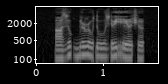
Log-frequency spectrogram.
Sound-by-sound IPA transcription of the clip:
ɑ˨ zu˦˨ ɡ͡by˦ɭu˧ɗuː˧zɾy˦ rʲə̃ː˧ʃə̃˧

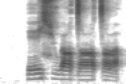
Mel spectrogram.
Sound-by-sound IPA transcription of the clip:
eɕuːdˤuːtˤa

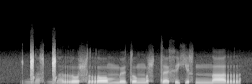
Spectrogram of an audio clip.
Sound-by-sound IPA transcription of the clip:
ɡ͡ǁaɬɡ͡ǁaroɬ rɔ møto ŋɔɬtɛxeçeɬ nːar

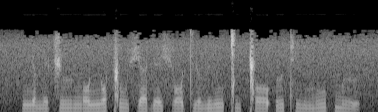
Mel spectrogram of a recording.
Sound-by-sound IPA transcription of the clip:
ɲɛmet͡ʃɯːŋoː ɲoǁuː çɛːɠeçoː tʲɯ ðiɲ ǀiǁoːʔɯcʰiː muːpmɯː

